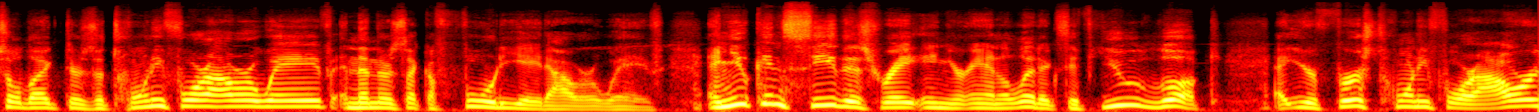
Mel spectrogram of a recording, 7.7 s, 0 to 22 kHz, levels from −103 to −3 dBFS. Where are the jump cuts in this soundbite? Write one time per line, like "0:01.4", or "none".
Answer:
0:03.4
